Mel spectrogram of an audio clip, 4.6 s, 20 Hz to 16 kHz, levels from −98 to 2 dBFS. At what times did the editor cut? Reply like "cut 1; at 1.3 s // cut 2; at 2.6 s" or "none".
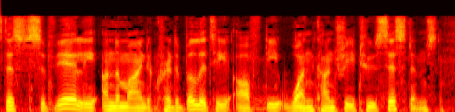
none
